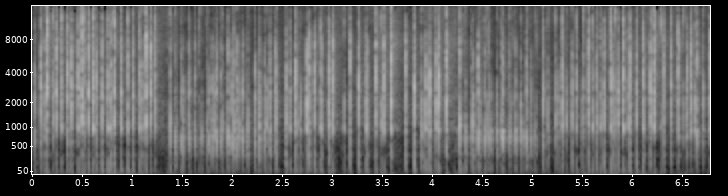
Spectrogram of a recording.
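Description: Long acrylic nails rapidly tap and scratch the front and back of a small hollow plastic Nintendo Switch game case with a Zelda cover, apparently still shrink-wrapped, held close to the mic. The result is a dense stream of dry, crisp clicks and scratchy rustles, bright and crackly, with no ring after each tap and a brief lull just after one second.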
